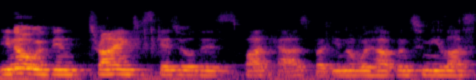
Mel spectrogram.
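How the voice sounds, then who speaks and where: A woman with a Russian accent speaks at a fairly slow pace in a fairly low pitch, her intonation monotone and flat. Audible room echo and noticeable background noise surround her. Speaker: home staging business owner. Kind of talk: interview. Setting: podcast.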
